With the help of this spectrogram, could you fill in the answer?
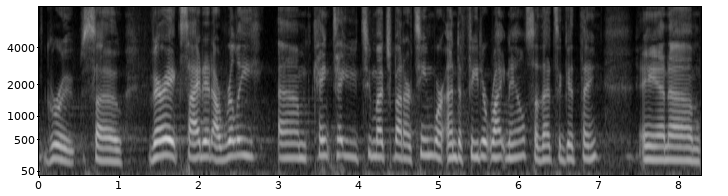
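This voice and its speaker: A woman coach giving informal remarks to an audience at a media day. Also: mid-range voice. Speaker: college basketball coach. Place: large indoor hall, speaking to an audience. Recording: echoey hall sound with long reverb.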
